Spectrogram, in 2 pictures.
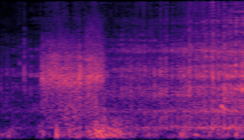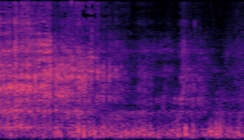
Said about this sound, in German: Das war ein Kind auf dem Roller.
